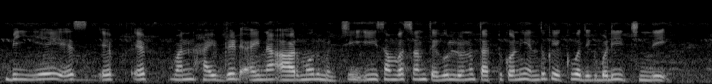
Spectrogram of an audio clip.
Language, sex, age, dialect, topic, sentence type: Telugu, female, 25-30, Central/Coastal, agriculture, question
